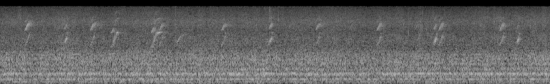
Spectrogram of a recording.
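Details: Busy honey bee traffic at the entrance of a Top Bar Hive, foragers taking off and landing; an even, dense buzz overlaid with scattered quick high-pitched whirs of passing wings.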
